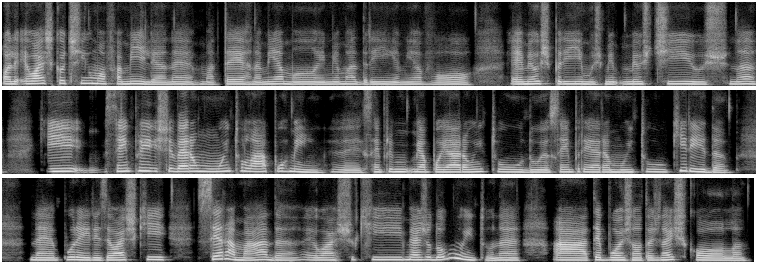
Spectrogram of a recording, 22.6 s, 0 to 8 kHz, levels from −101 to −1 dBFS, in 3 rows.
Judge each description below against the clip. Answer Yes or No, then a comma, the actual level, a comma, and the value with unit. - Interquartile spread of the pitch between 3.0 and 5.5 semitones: No, narrow, 2.6 semitones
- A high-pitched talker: Yes, high, 215 Hz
